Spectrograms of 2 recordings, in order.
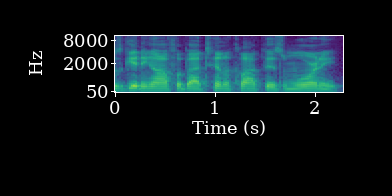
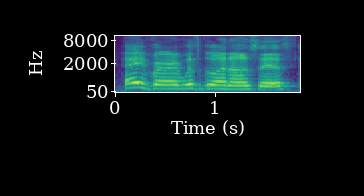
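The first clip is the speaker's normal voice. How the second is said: higher, louder happy hello; excited greeting; 9 semitones higher, 7 dB louder than usual. Real, not acted. Greeting sister Vern joining the livestream, excited and loud. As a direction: call out warmly to a friend arriving. Greeting a viewer who arrived.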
